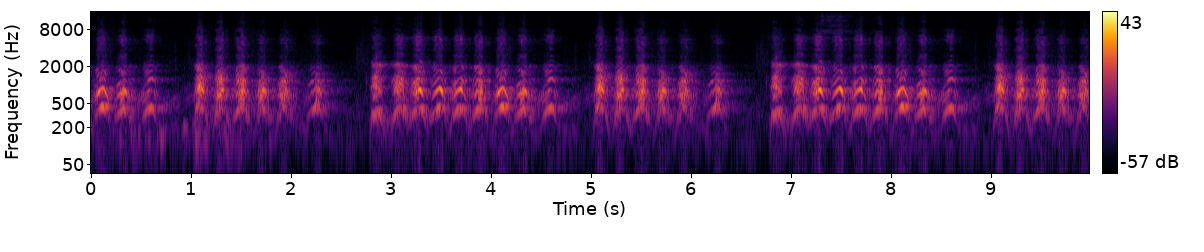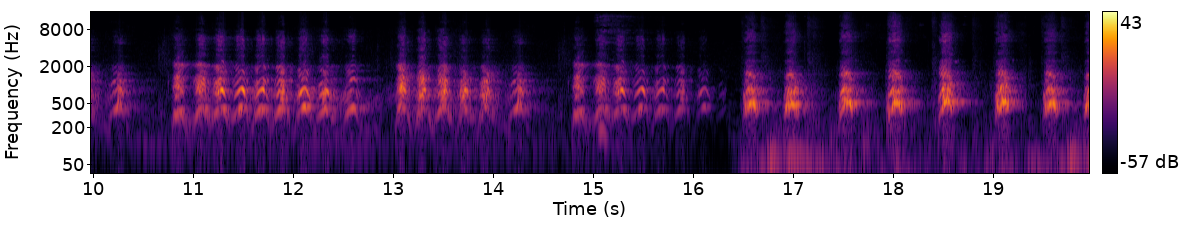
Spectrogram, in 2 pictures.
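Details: Dog barking in tight bursts of rapid, harsh barks, each burst about a second long and separated by short pauses, shifting near the end to sharper single barks spaced roughly half a second apart; compilation of dog barking footage.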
